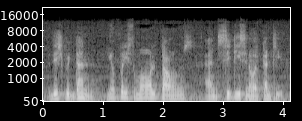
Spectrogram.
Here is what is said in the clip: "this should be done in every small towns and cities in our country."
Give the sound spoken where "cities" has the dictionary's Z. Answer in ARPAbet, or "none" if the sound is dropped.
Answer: S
